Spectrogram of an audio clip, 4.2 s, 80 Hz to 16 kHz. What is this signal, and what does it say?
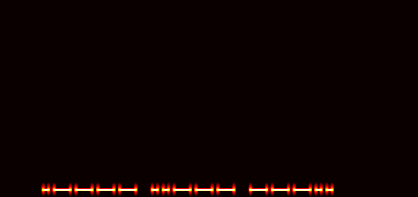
Morse code, heard as a keyed tone, about 21 wpm, 700 Hz. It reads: 128
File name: practice / 22wpm / Three Letter-Number Combinations - 22wpm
